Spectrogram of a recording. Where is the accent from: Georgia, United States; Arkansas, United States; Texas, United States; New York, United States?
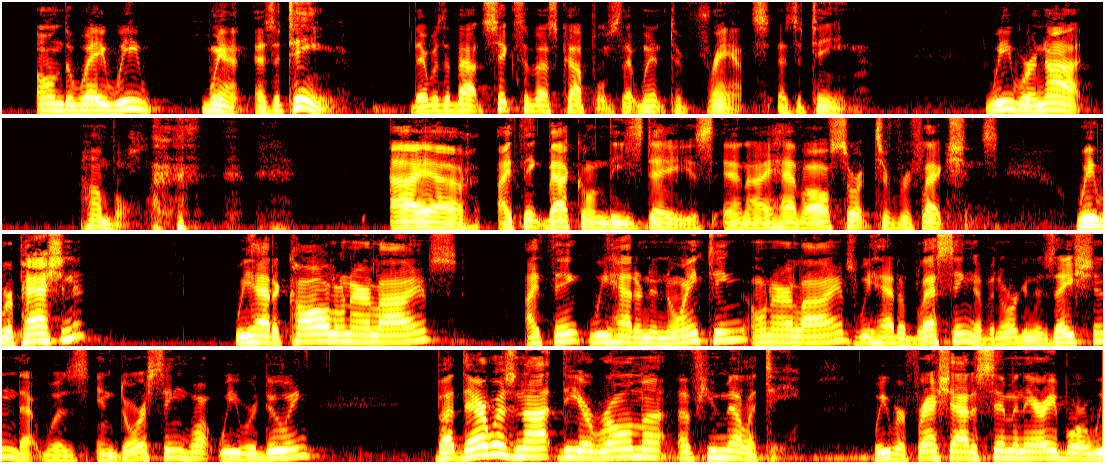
Georgia, United States; I'm from Georgia originally.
